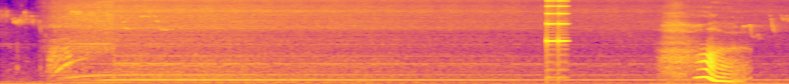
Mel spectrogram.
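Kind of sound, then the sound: machine, drone flying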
